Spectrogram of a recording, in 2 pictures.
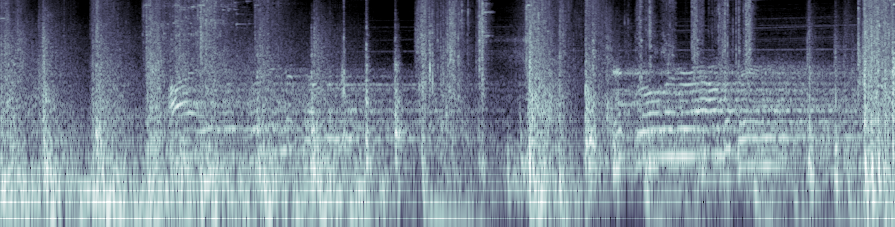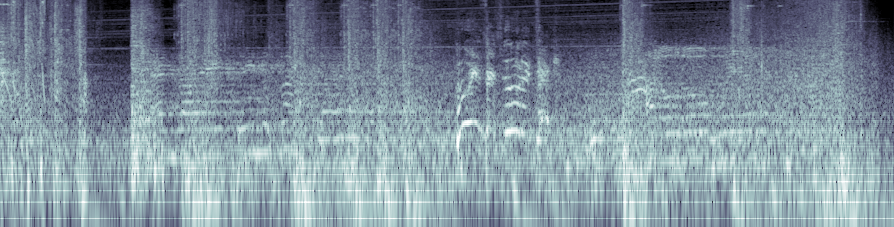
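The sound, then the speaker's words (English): Gunfire from an action scene in a Guy Ritchie film: many sharp shots and rapid volleys recur across the stretch, loud and dense, with voices heard between the bursts. “H's idea of protecting the company's property is, you've guessed it, shooting first and not bothering to ask any questions afterwards.”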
